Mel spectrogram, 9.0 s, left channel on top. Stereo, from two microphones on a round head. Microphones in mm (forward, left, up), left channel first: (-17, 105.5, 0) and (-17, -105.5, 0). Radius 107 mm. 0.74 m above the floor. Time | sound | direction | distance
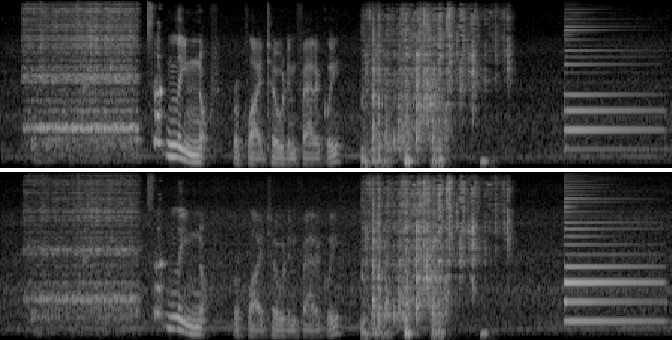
0.3 | a running tap | 75° left (ahead or behind) | 1.3 m
1.9 | a man speaking | 50° left (ahead or behind) | 0.6 m
4.8 | crumpling | 20° right (ahead or behind) | 2.0 m
7.5 | a guitar | 55° right (ahead or behind) | 1.2 m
